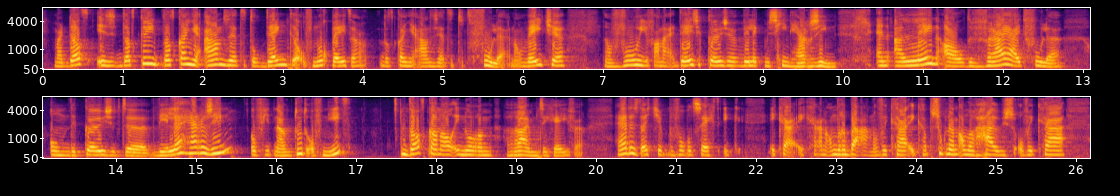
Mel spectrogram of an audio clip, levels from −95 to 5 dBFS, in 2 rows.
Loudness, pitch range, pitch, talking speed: -9 LUFS, 185-225 Hz, 200 Hz, 200 wpm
